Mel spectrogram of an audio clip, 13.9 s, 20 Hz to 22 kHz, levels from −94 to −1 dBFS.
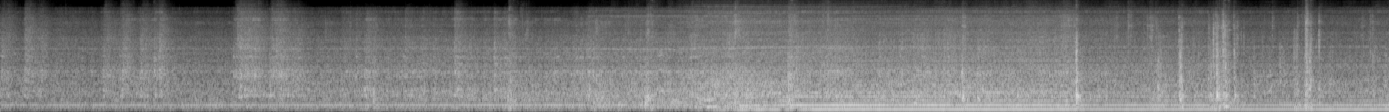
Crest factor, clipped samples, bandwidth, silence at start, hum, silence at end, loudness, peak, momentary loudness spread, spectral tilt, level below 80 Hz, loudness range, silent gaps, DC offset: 22 dB; under 0.1%; over 20 kHz; 0 s; none; 0 s; -22 LUFS; -2 dBFS; 9 LU; -4 dB/octave; -70 dBFS; 7 LU; none; under 0.1%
